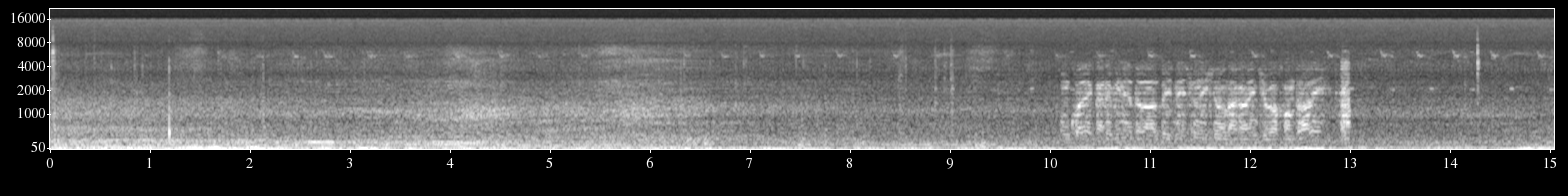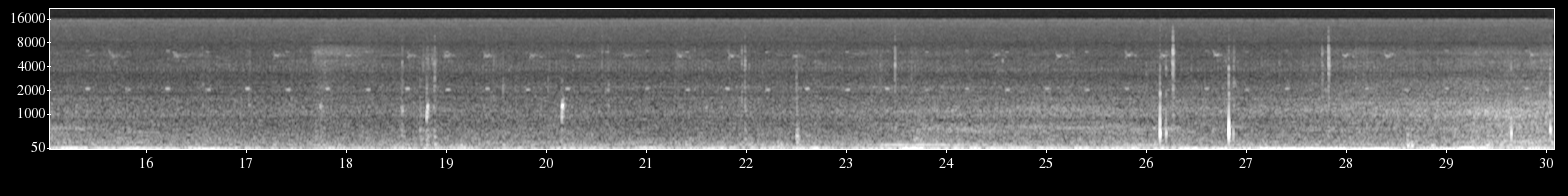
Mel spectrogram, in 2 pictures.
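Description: Car driving in city traffic, heard from inside the cabin: a steady low engine and road rumble.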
